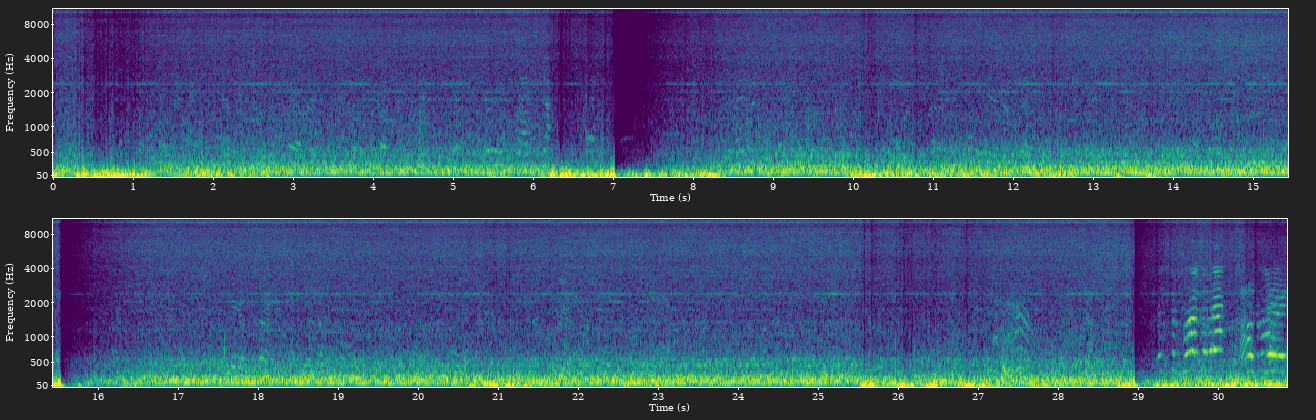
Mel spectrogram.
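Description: Loud, steady roar of jet aircraft engines with crowd voices mixed in. The sound drops out sharply for a moment about seven seconds in and again about halfway through.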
